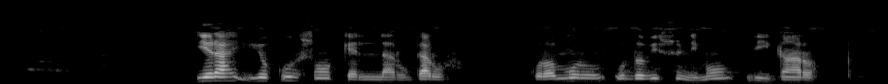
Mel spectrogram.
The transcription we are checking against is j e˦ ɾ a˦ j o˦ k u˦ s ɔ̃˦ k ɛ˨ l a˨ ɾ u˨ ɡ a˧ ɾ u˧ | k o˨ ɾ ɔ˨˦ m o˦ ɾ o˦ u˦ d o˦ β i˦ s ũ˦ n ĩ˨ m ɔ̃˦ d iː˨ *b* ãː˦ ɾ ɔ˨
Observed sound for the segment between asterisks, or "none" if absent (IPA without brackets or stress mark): ɡ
